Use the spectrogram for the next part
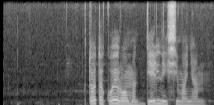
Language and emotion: Russian, neutral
